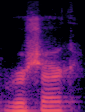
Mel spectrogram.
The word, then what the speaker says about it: Rorschach: Yeah, Rorschach.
